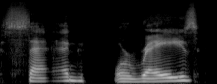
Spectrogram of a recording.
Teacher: verbs that are phonologically difficult like sag or raise because they have that voice consonant at the end of the word which makes it a little harder for kids to produce.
